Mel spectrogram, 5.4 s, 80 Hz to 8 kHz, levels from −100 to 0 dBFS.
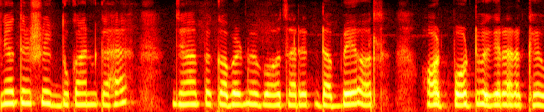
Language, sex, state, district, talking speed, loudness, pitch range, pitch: Hindi, female, Jharkhand, Garhwa, 200 wpm, -17 LUFS, 275-295 Hz, 285 Hz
